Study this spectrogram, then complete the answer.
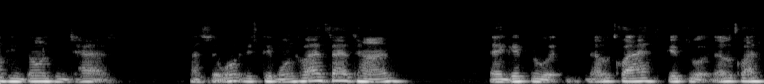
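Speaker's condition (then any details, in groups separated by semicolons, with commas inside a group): Cerebral palsy; affects speech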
